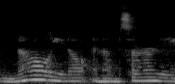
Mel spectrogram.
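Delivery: ordinary talk, nothing marked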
